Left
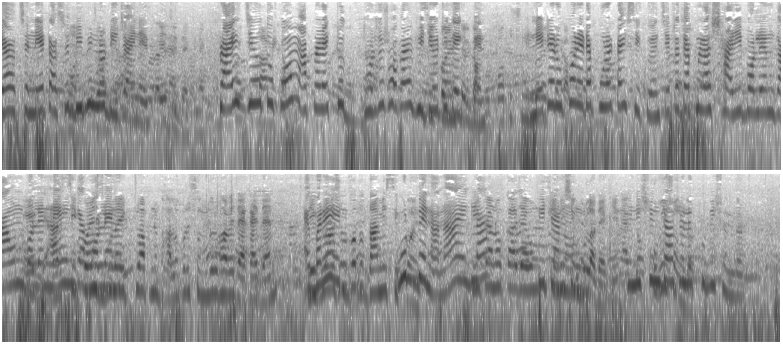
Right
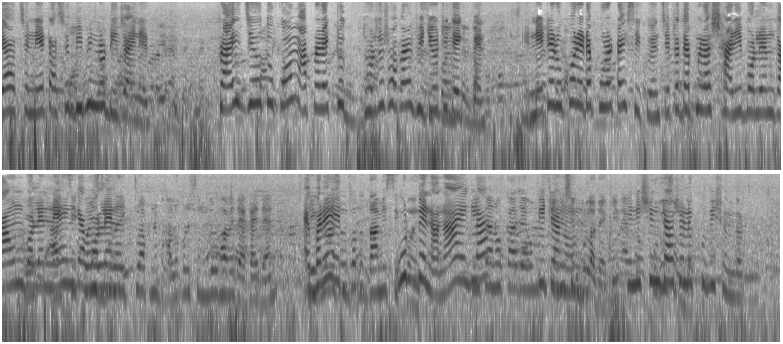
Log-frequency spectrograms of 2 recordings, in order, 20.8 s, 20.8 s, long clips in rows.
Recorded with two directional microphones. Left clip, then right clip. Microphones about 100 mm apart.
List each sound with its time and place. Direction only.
0.0 s speech: 10° left (ahead or behind); by 2.0 s 15° right (ahead or behind)
2.9 s speech: 5° left (ahead or behind)
4.8 s speech: 10° right (ahead or behind)
11.9 s speech: 15° left (ahead or behind)
14.4 s speech: 10° right (ahead or behind)
15.2 s speech: 45° left (ahead or behind)
15.9 s speech: 10° right (ahead or behind)
16.8 s speech: 30° left (ahead or behind)
17.6 s speech: 5° right (ahead or behind)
